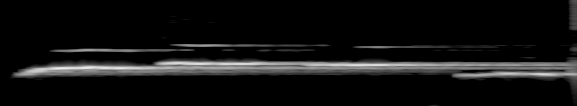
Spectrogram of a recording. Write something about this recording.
Just a simple whistle I attempted to make mocking the Hunger Games whistle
